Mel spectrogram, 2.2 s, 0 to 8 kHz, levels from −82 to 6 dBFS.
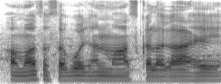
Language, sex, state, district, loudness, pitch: Chhattisgarhi, male, Chhattisgarh, Sukma, -17 LUFS, 100 Hz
